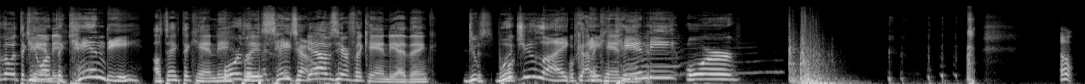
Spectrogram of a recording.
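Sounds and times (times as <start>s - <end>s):
speech: 0.0s - 7.5s, 10.6s - 10.8s
door opening and closing: 6.0s - 8.8s.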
